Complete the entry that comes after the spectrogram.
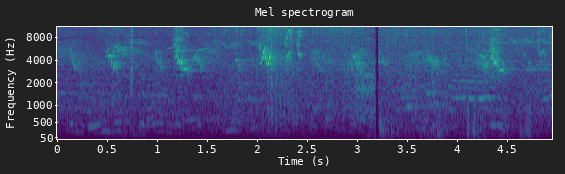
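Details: Hungry house sparrows in a zoo gather at a table to be fed, giving shrill, insistent begging chirps in irregular bursts about once a second, with a faint murmur of human voices underneath.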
